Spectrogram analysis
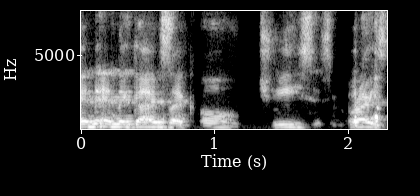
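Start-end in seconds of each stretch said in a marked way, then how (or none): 0.9-2.3 put-on muttering under the breath. Retelling a caller's reaction: imitating someone muttering under breath. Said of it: "he's under his breath".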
